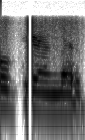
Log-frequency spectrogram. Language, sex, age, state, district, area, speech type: Telugu, male, 30-45, Telangana, Kamareddy, urban, conversation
